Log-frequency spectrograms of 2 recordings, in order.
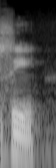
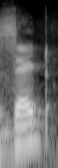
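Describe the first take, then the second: First: The letter is said as zee. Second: The letter is said as zed. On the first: This is the American way of saying it. "जो जी है वो American English में इसको pronounce किया जाता है" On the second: This is the British way of saying it. "जो जेड है वो ब्रिटिश इंग्लिश में बोला जाता है"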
